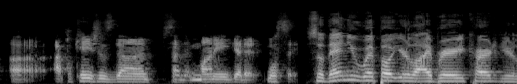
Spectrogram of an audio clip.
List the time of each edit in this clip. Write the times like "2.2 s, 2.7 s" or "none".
2.6 s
